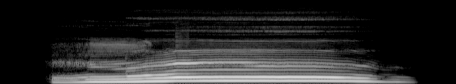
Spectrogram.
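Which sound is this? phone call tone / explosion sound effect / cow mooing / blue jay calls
cow mooing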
